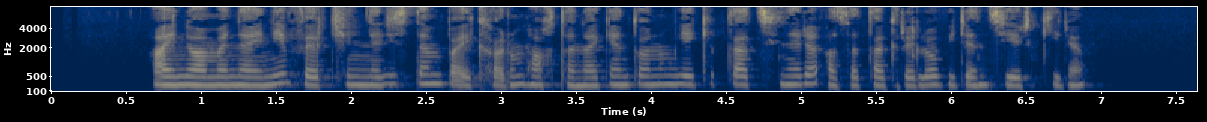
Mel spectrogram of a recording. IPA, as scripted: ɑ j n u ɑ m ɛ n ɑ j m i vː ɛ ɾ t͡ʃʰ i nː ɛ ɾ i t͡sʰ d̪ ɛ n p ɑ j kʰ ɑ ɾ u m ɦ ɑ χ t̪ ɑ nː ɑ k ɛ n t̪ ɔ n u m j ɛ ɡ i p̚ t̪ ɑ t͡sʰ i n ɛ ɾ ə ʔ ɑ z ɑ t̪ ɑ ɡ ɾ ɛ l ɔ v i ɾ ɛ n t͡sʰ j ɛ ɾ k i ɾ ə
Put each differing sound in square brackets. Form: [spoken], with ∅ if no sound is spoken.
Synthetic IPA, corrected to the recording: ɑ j n u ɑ m ɛ n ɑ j [n] i vː ɛ ɾ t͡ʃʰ i nː ɛ ɾ i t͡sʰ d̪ ɛ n p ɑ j kʰ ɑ ɾ u m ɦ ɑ χ [t̪ʰ] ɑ [n] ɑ k ɛ n t̪ ɔ n u m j ɛ ɡ i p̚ t̪ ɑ t͡sʰ i n ɛ ɾ ə ʔ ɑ z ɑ t̪ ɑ ɡ ɾ ɛ l ɔ v i ɾ ɛ n t͡sʰ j ɛ ɾ k i ɾ ə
